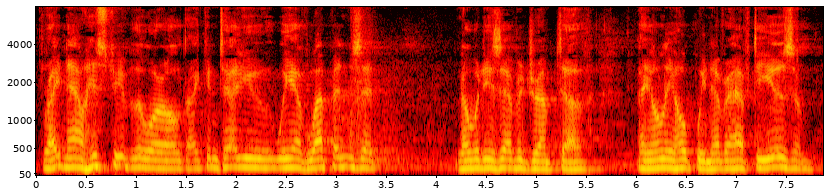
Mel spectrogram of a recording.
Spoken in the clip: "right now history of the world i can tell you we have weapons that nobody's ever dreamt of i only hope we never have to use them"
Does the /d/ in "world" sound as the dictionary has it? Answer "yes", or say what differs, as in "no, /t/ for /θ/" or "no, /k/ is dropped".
yes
